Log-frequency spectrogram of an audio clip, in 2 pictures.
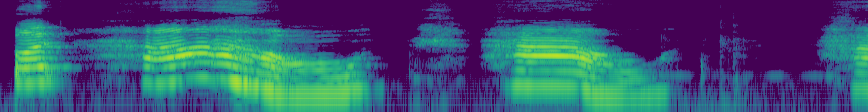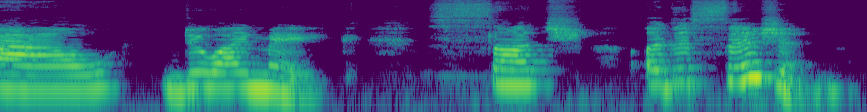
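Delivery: loud, high anguished plea; despairing cry. A narrator's reading. Jameson in despair cries out how to decide. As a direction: cry out in despair over the choice. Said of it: "Jameson sank in despair".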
